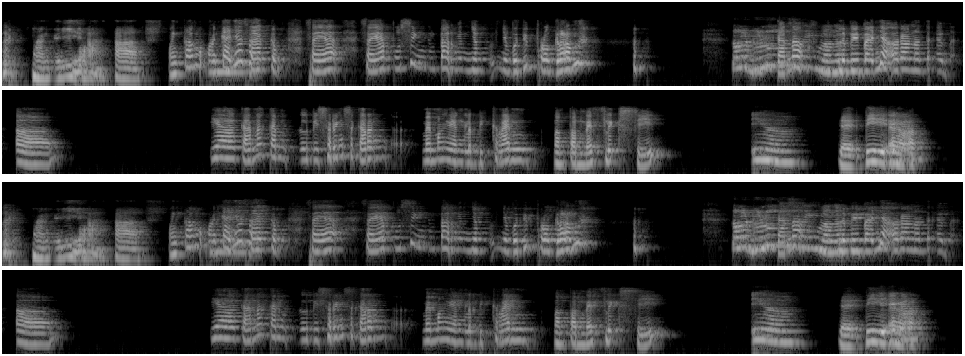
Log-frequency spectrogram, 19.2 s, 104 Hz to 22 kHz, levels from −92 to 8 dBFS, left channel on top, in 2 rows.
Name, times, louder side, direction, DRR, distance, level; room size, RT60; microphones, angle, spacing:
voice 1, 0.0-5.9 7.8-8.0 8.3-9.5 9.7-10.2 11.7-13.5 13.8-14.9 15.1-16.1 18.0-18.7, left 4 dB, 90° left, 10 dB, 1.3 m, -32 dB
voice 2, 2.1-2.5 7.3-8.4 17.1-17.6 18.3-18.7, equal, 10° right, 2 dB, 4.1 m, -33 dB
14.0 x 11.5 x 3.2 m, 0.29 s
head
